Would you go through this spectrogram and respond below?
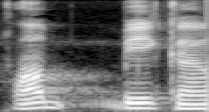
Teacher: ada huruf ro berharakat fathah maka kita hukumi sebagai tafkhim artinya tebal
